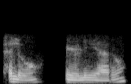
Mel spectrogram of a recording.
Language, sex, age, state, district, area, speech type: Kannada, male, 18-30, Karnataka, Davanagere, rural, conversation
